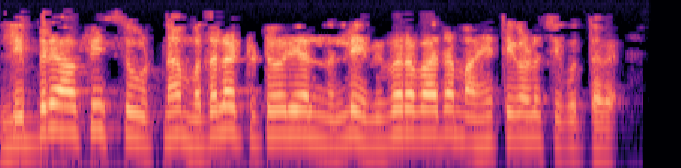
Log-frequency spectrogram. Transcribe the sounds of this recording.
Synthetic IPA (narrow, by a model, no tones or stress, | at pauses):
libɾiaːpʰiːsːuːʈnɐmɔd̪ɐlɐʈuʈoːɾijɐlnɐlːiʋiʋɐɾɐʋaːd̪ɐmaːɦit̪iɡɐɭusiɡut̪ːɐʋe̞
